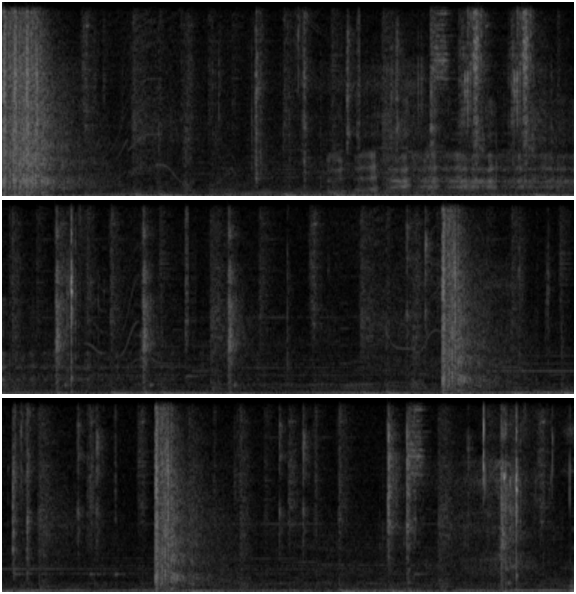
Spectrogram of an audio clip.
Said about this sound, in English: you're just a boxer, and I've got a machine gun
